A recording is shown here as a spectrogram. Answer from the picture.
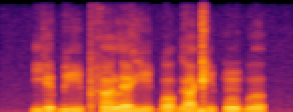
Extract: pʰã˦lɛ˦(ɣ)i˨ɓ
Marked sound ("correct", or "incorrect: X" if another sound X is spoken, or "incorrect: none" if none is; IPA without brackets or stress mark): correct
